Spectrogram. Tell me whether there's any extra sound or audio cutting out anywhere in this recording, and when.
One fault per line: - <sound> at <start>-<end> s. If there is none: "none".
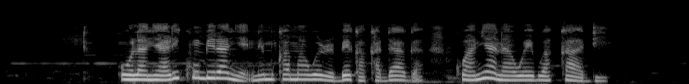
none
